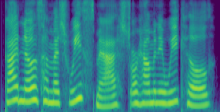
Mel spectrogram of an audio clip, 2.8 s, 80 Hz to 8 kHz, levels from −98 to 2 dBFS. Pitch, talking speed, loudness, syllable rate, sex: 260 Hz, 240 wpm, -16 LUFS, 5.3 syllables/s, female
